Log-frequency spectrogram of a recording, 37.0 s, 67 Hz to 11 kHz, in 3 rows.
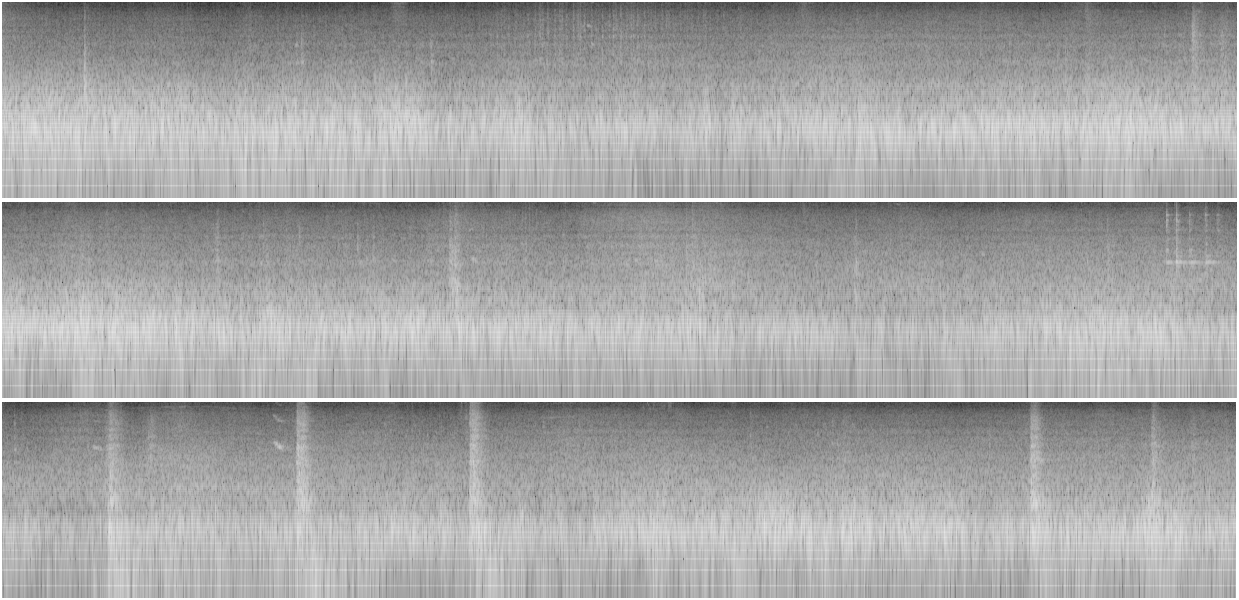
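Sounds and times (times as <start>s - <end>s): crawler tracks clattering: 0.7s - 37.0s
sharp metallic clanks: 23.9s - 25.0s.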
